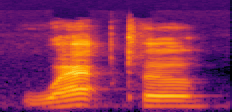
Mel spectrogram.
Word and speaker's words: WAPTA: And last but not least, we got WAPTA, and I'm saying it like exactly how it's spelled, so you don't think I'm talking with a lisp.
